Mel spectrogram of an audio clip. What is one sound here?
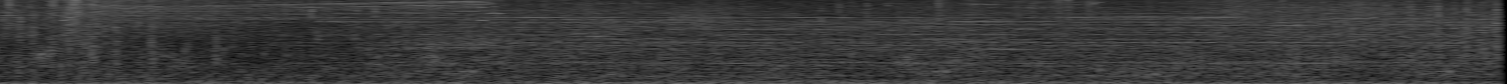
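A deep, steady rumble drones throughout.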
